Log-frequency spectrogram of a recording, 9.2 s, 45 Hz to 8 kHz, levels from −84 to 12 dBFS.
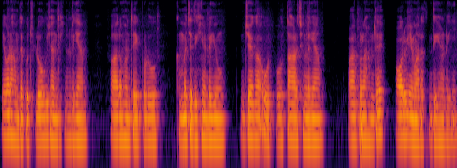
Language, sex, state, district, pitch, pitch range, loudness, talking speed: Hindi, male, Uttarakhand, Uttarkashi, 105 Hz, 105-110 Hz, -18 LUFS, 195 wpm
